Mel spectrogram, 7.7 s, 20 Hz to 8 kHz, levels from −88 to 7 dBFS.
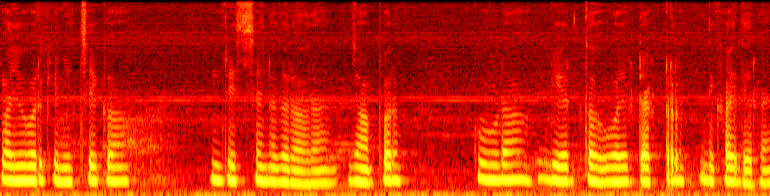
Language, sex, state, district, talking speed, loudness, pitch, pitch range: Hindi, male, Uttar Pradesh, Muzaffarnagar, 155 wpm, -17 LUFS, 175 Hz, 165-185 Hz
